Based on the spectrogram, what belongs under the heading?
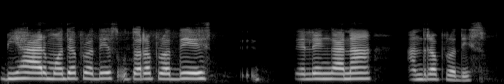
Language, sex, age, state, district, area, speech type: Odia, female, 18-30, Odisha, Kalahandi, rural, spontaneous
